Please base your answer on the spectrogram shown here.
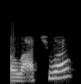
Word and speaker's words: Alachua: So tell us, and I know I did not pronounce the county. It's Alachua County?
